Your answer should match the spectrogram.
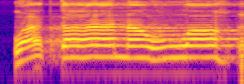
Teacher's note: lam jalalah yang sebelumnya fathah kita baca tafkim.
